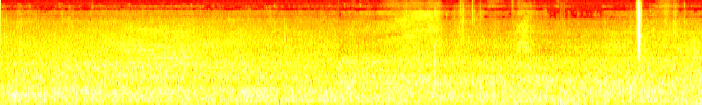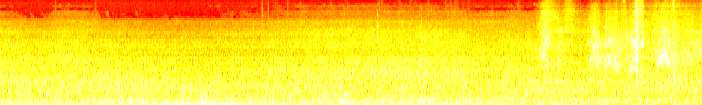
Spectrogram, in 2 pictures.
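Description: Road traffic passing on a bridge: a steady rumble of vehicles that grows louder for several seconds around the middle. A single sharp click sounds a little after eight seconds in.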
